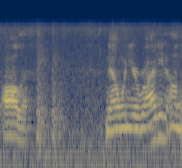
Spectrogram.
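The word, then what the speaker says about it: א: the Hebrew alphabet is Olive and it's actually silent it's a silent letter and we'll talk about the impact that has on pronunciation later but for now you just need to memorize that the letter Olive is silent it's written with three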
